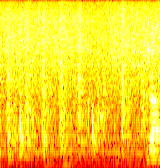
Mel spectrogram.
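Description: Kitchen knife chopping fresh parsley on a cutting board in a quick series of light chops, over the steady sizzle of mushrooms frying in a wok.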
